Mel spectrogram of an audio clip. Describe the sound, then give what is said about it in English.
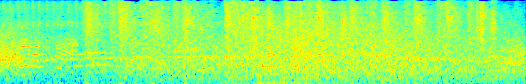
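Automatic gunfire from a police-patrol video game, where a suspect in a ravine opens fire with an automatic weapon: a dense, continuous crackle of rapid shots that stays loud throughout. “shots fired. We got one down in the ravine here. He pulled out an automatic.”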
